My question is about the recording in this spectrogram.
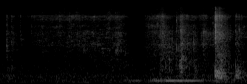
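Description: Faint rustling and light ticks of paper seed packets being picked up off a table and handled.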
